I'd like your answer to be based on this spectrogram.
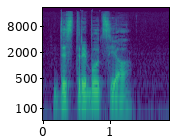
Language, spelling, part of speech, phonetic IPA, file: Polish, dystrybucja, noun, [ˌdɨstrɨˈbut͡sʲja], Pl-dystrybucja.ogg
